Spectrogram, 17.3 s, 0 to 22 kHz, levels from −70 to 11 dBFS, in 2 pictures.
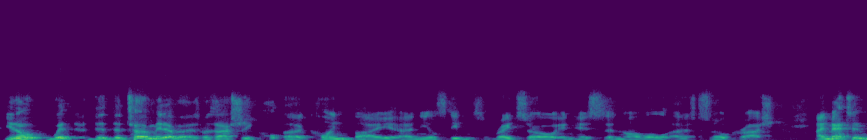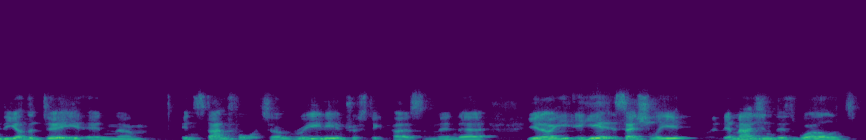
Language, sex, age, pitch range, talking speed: English, male, 40-59, 105-150 Hz, 175 wpm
